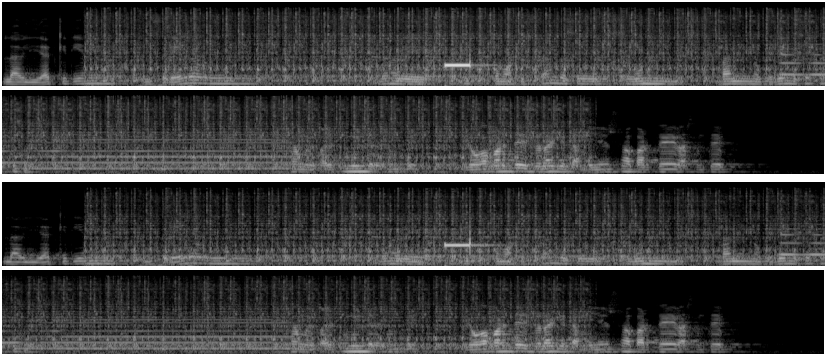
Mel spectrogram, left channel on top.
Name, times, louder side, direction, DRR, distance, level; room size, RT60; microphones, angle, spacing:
voice 1, 0.0-2.7 3.7-6.8 7.1-8.6, left 2 dB, 80° left, 0.9 m, -35 dB
sound 1, 0.8-14.2, left 2 dB, 20° left, 1.1 m, -35 dB
sound 2, 4.4-11.4, left 8 dB, 20° right, 0.9 m, -28 dB
Wind instrument woodwind instrument, 7.7-11.3, equal, 40° left, 1.1 m, -36 dB
voice 2, 11.1-12.4 12.8-15.5, equal, ahead, 1.1 m, -31 dB
25.0 x 20.5 x 9.6 m
head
